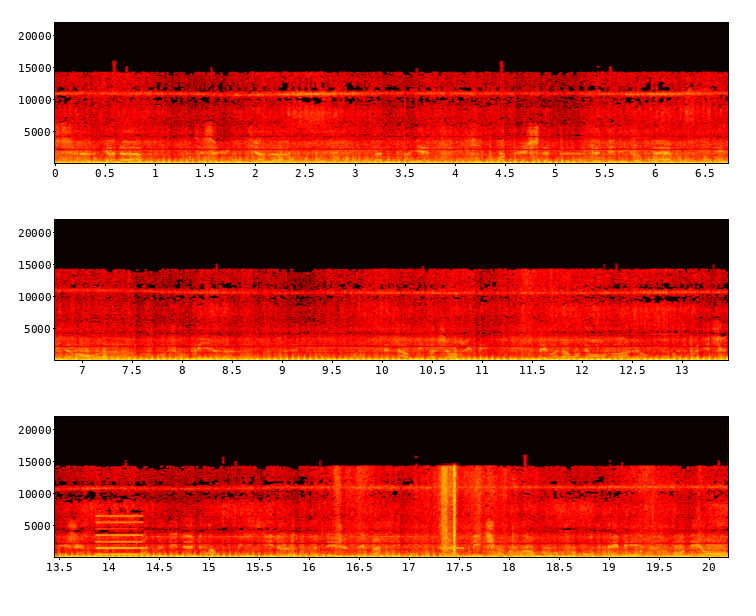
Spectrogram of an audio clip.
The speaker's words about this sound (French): à l'occasion des derniers préparatifs, eh bien, nous avons pu embarquer à bord d'un hélicoptère de l'armée française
